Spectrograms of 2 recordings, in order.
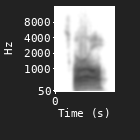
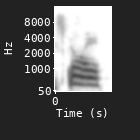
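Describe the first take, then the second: First: Squirrel dropped much lower; playful low echo of Squirrel; low-pitched squirrel. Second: Higher, falling pitch on Squirrel; playful high blurt of Squirrel. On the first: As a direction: say Squirrel down deep. Host repeats distraction word low. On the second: Host blurts distraction word twice, contrasting. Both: Pretend.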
